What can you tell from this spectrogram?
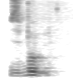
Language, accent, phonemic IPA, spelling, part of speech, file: French, France, /zbub/, zboube, noun, LL-Q150 (fra)-zboube.wav
- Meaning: alternative form of zboob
